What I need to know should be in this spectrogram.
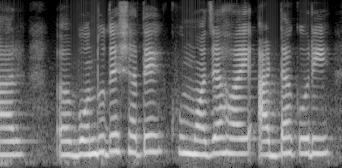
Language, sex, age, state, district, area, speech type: Bengali, female, 18-30, West Bengal, Purulia, urban, spontaneous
